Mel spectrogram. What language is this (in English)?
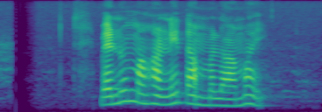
Sinhala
